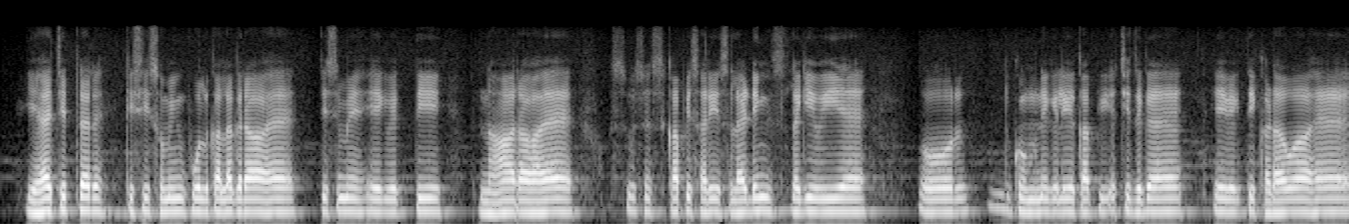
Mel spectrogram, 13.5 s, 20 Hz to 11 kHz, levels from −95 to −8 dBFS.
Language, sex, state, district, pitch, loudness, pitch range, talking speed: Marwari, male, Rajasthan, Nagaur, 145 Hz, -18 LUFS, 140-150 Hz, 115 wpm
